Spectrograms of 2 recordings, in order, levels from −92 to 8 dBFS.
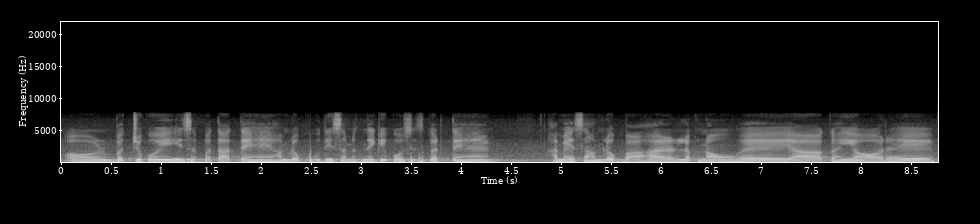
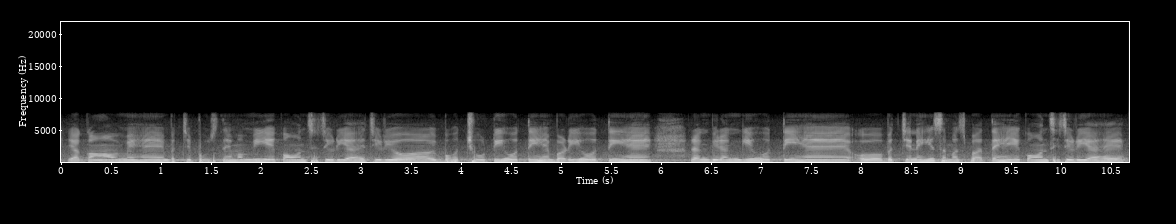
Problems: constant background noise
